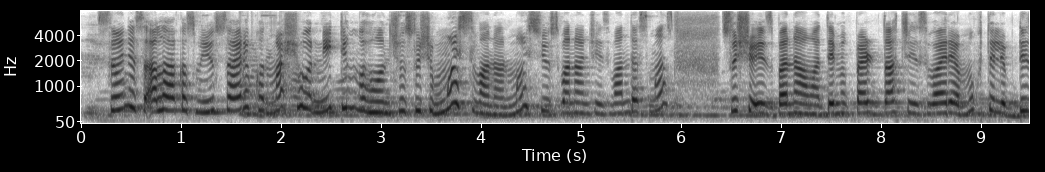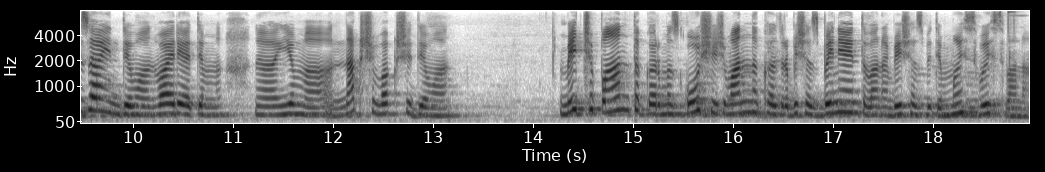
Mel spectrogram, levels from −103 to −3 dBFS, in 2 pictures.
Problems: none marked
